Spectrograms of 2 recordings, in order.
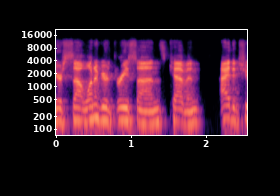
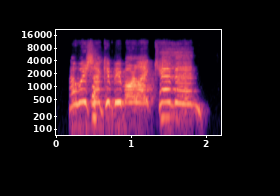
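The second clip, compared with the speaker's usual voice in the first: very high-pitched put-on little voice; 4 dB louder than usual. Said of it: "with a high voice".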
